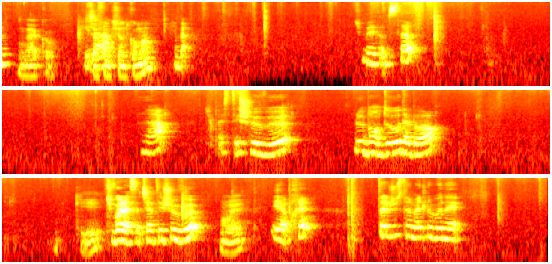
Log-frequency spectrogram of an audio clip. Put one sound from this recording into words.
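A young woman speaks calmly and explains, close by, with pauses.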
